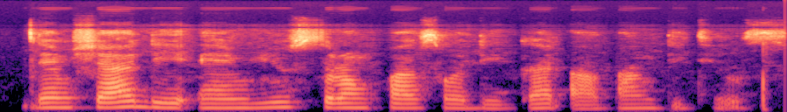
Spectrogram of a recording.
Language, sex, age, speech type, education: Nigerian Pidgin, male, 30-45, spontaneous, tertiary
